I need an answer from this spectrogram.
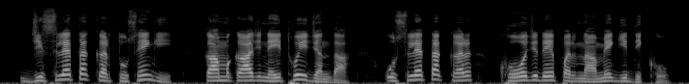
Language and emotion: Dogri, neutral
